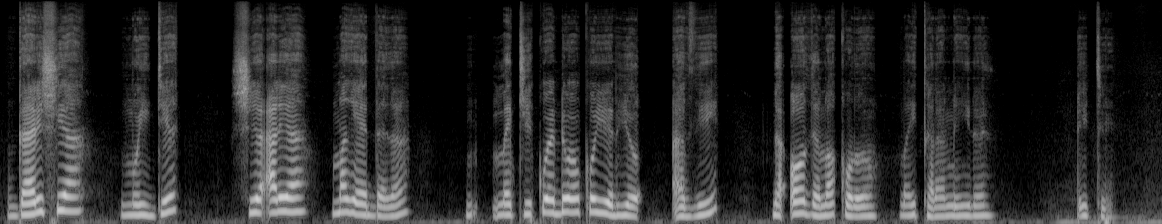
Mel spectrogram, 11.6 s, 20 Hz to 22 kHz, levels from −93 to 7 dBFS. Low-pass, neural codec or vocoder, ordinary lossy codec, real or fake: none; codec, 44.1 kHz, 1.7 kbps, Pupu-Codec; none; fake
